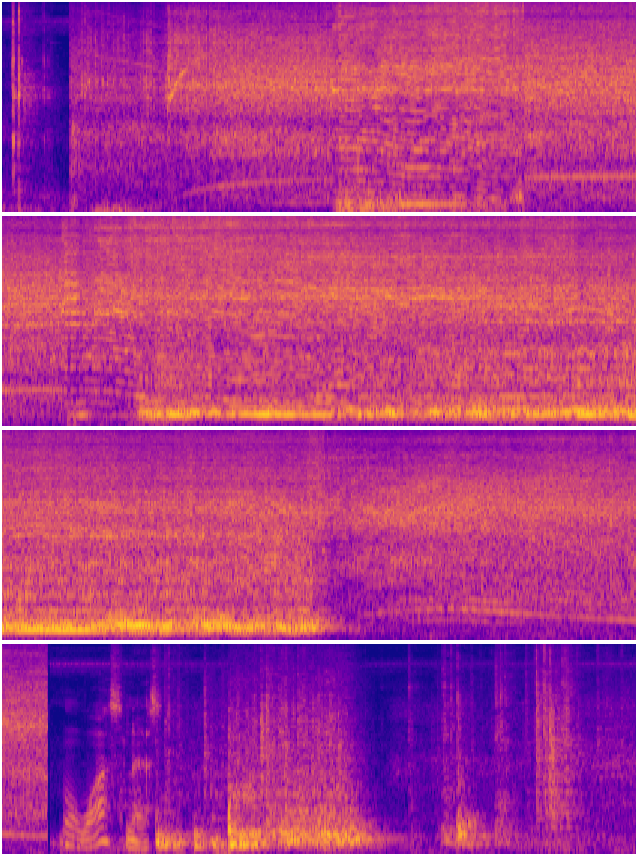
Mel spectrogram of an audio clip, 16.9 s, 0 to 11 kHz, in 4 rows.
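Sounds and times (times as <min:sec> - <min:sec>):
power tool whine: 0:00.5 - 0:13.0.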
